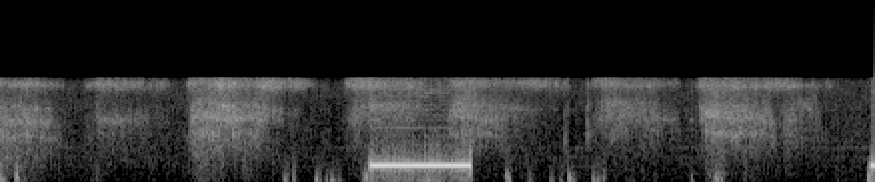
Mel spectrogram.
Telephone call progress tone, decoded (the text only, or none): ringback tone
